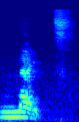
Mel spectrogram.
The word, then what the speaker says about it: knights: Knights of armor. The Knights K of is Armor. silent. The K is silent.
